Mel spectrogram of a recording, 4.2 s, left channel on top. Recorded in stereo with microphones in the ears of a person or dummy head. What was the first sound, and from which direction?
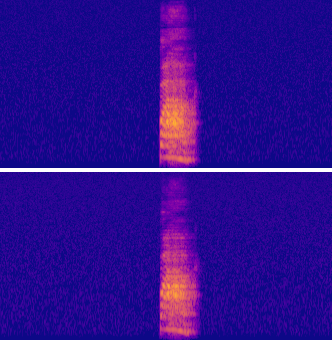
A shout, 80° left.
